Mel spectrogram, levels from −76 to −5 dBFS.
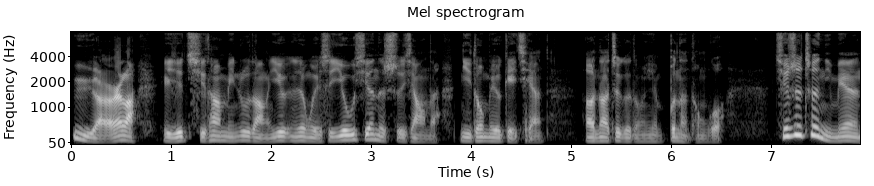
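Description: Speech through call microphone processing, with nothing technically wrong.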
